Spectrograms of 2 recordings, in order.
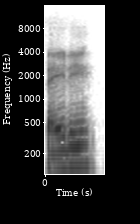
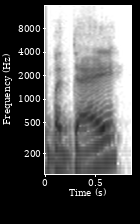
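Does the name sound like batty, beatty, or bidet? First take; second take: beatty; bidet. First: The name sounds like 'beatty', with a long e. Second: The name sounds like 'bidet', stressed at the end. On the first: "from Batty and Beatty" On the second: "change the pronunciation ... to Bidet"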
